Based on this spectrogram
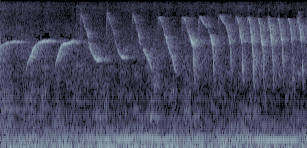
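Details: White-headed munia singing a song filled with canary-style phrases, used for song tutoring: a few slurred rising whistles, then a run of quick falling sweeps that speed up into a dense series, over a steady low hum.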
